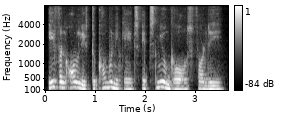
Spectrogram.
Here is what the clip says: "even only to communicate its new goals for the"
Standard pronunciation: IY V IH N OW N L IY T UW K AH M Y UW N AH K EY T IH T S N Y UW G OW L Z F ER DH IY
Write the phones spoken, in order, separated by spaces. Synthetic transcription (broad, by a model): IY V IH N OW L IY T UW K AH M Y UW N AH K EY T IH T S N Y UW G OW L S F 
